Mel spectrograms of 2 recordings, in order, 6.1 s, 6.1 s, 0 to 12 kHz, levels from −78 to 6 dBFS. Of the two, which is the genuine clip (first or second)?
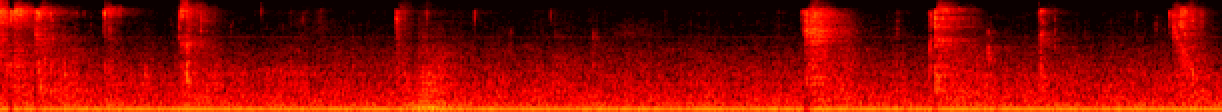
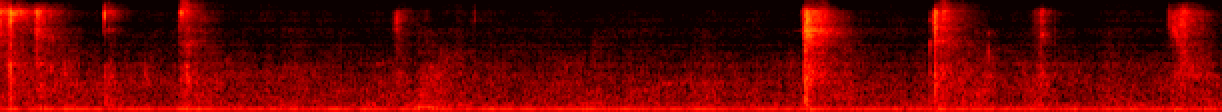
first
